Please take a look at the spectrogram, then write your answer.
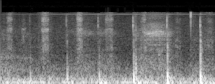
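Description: An ErgoSoft colored pencil shades dark strokes on paper in quick, close, scratchy bursts, a soft repeated rasp with no talking.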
